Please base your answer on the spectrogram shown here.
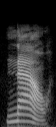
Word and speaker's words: now: Instead of no, this word is pronounced now. Now. Excellent. Now, the trick here, okay, in the chat box I wrote a word. It has a K at the beginning. When it has a K at the beginning, that word is pronounced no. Okay, no. I know what you're talking about. This word is now with an ow sound.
